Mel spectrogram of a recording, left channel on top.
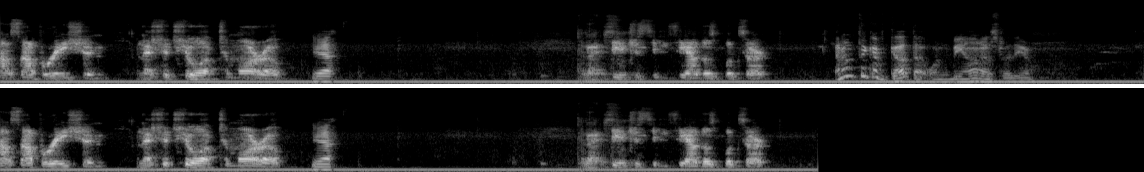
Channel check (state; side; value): drops out; right; at 8.2 s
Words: Operation, and that should show up tomorrow. Yeah. Nice. Be interested to see how those books are. I don't think I've got that one, to be honest with you.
